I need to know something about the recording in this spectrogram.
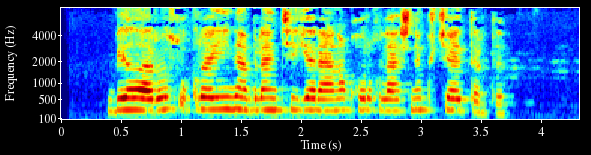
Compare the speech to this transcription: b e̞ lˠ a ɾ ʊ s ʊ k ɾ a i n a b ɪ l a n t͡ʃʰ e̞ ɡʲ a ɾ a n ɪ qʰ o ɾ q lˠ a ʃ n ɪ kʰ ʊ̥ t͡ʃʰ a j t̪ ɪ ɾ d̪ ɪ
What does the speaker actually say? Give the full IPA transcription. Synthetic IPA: b e̞ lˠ a ɾ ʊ s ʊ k ɾ a i n a b ɪ l a n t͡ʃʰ e̞ ɡʲ a ɾ a n ɪ qʰ o ɾ q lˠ a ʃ n ɪ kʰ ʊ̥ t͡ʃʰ a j t̪ ɪ ɾ d̪ ɪ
